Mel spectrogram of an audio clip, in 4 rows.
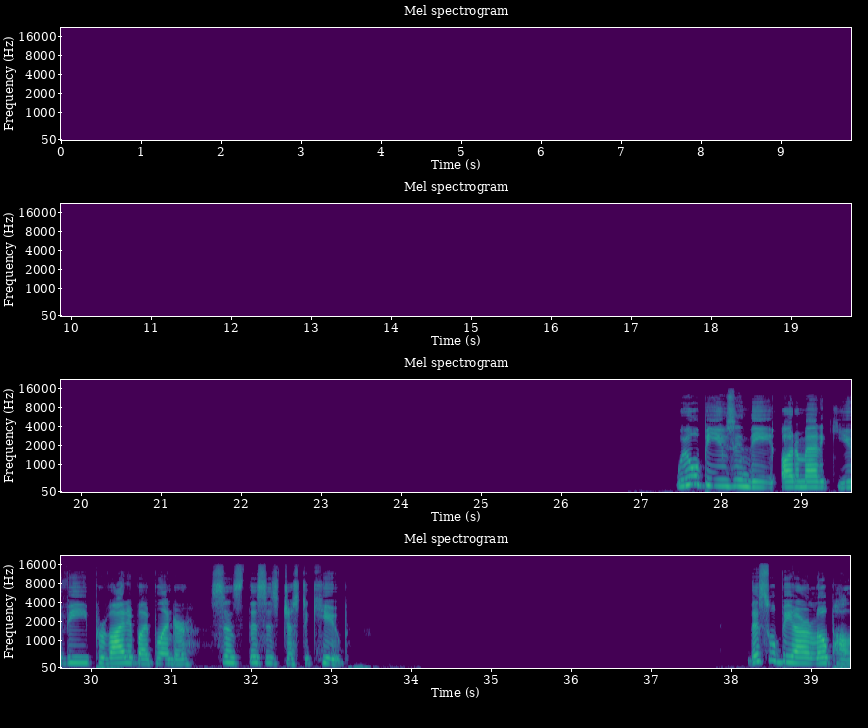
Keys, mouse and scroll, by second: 0.7 click, 2.2 ctrl+r, 2.8-3.5 scroll up 1, 3.5 click, 4.1 typing, 5.8 typing, 9.5 click, 10.7 KP_3, 12.7 ctrl+r, 13.3-13.8 scroll up 1, 14.0 click, 14.9 s, 15.3 y, 18.8 typing, 19.1 click, 24.6 Tab, 26.2 KP_1, 26.8 middle click, 27.2 click, 29.8-33.4 typing, 35.3-36.3 drag, 36.4-36.8 scroll down 1.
